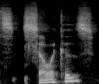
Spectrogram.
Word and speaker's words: Celica: They started off with, sponsored always by Toyotas, they started off with Celicas, or although I guess, Ross, can you please pronounce that for me in the native tongue of your, thank you.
